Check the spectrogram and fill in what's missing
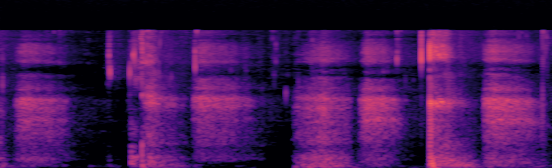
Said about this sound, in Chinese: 呼吸变得这么重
